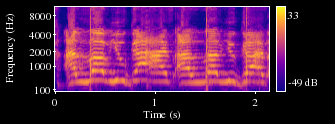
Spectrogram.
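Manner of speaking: high, drawn-out affection; excited, high-pitched shout-out; gushing excitement. Real, not acted. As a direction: gush it to the fans. Gushing to viewers after singing.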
